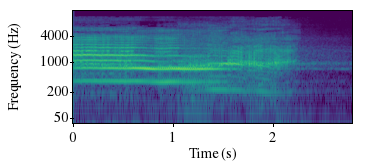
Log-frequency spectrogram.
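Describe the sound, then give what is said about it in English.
One loud, sustained scream holds for about two seconds with a strained, slightly wavering pitch, then breaks off abruptly into quiet. No one is speaking. “I can't even begin to invoke the dead with all that screaming.”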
